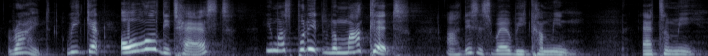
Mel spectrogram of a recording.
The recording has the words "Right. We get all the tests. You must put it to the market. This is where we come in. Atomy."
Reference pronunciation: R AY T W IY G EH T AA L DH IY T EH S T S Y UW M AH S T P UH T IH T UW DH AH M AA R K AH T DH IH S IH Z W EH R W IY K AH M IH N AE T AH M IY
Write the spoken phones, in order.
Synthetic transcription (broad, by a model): R AY T W IY G EH T AA L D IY T EH S T Y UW M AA S P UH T IH T UW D AH M AA K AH T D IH S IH S W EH W IY K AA M IH N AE T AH M IY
